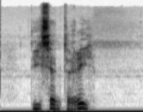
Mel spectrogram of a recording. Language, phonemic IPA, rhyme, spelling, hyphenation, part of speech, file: Dutch, /ˌdi.sɛn.təˈri/, -i, dysenterie, dys‧en‧terie, noun, Nl-dysenterie.ogg
- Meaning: dysentery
